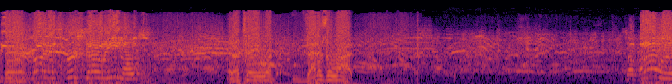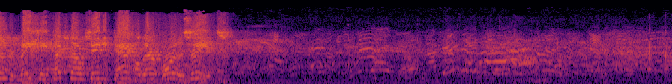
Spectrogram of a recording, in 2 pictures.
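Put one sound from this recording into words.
A crowd of spectators chatters and cheers outdoors.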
